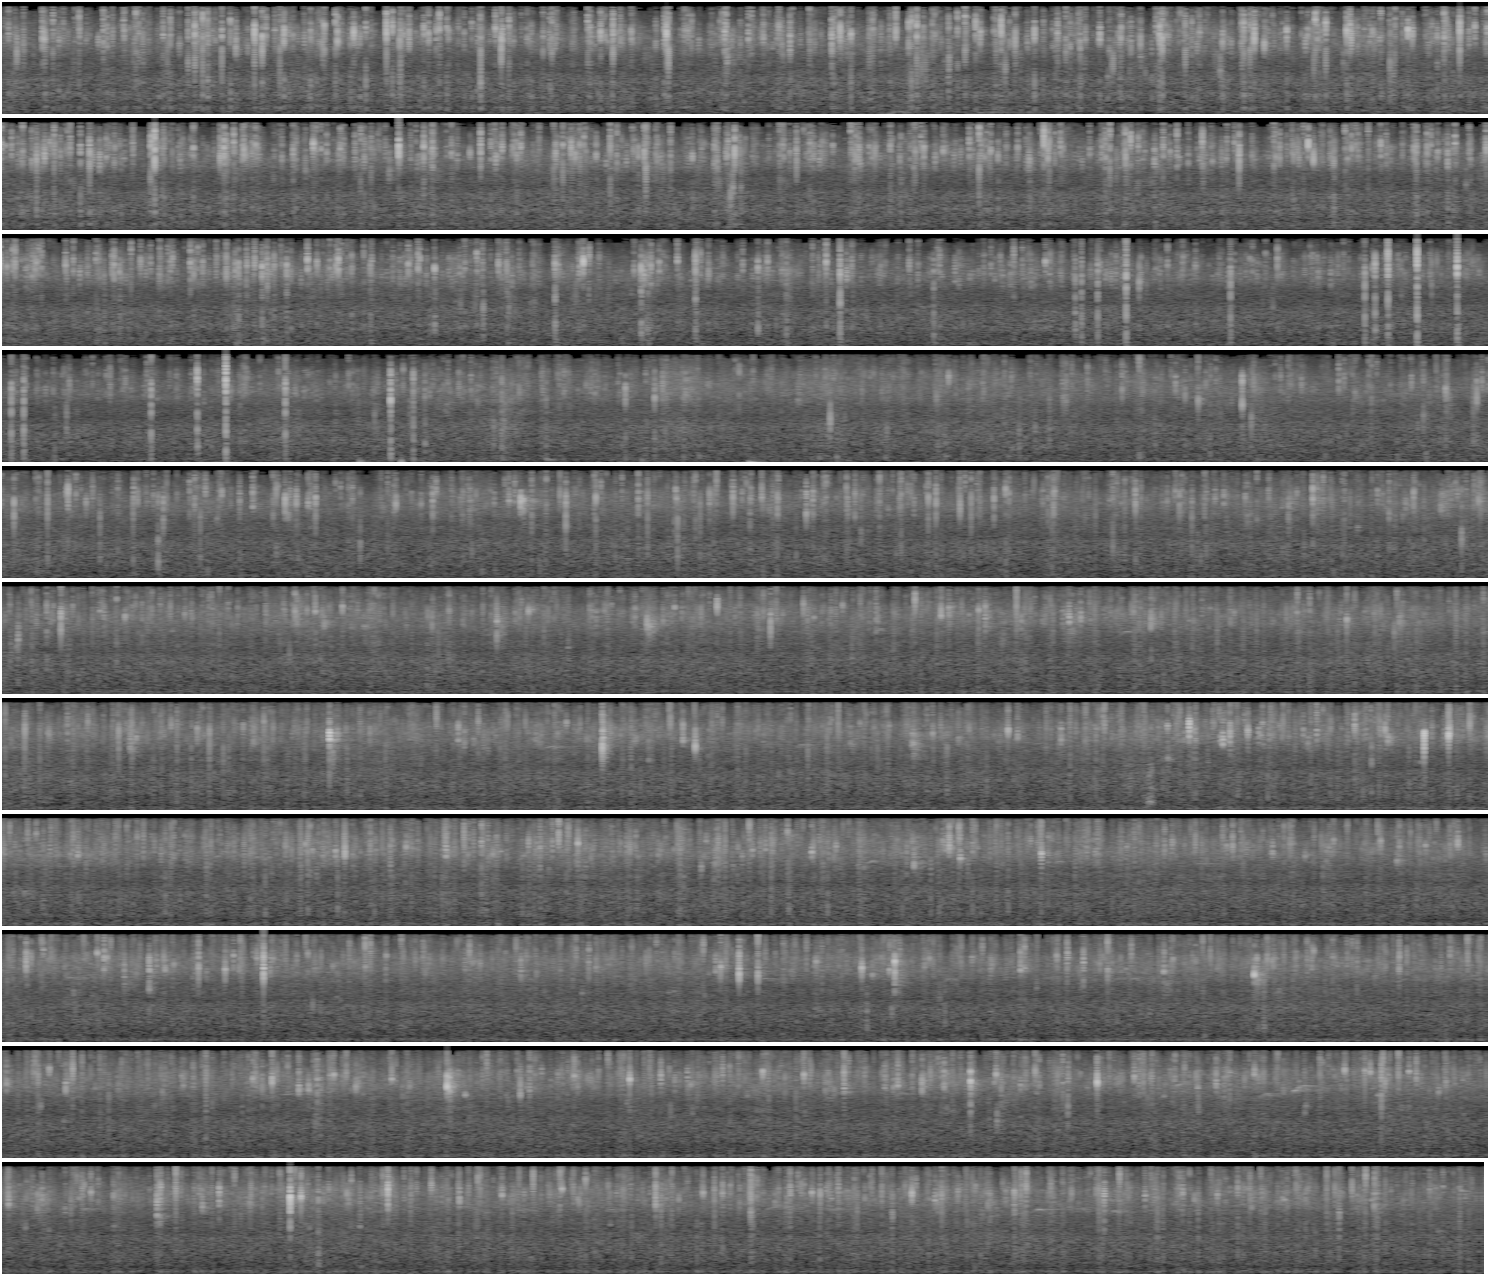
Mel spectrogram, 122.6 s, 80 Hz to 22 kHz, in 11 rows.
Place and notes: Dripping eaves at 삼화사 (Samhwasa)
Circum-ambulation of Samhwasa temple during a rainfall. Mureung Valley, East Coast of South Korea. Although the close-by river is audible, this building is far from any main roads and avoids traffic sound disturbance.
Donghae-si, Gangwon-do, South Korea, 6 October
